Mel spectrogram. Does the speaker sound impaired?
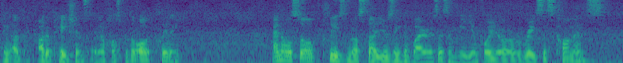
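No.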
